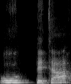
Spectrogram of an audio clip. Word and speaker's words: ohpet.art: Enfin, ça fait comme Au Pétard, mais ça s'écrit OHPET.ART.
